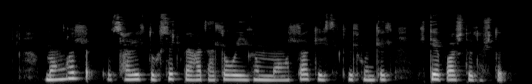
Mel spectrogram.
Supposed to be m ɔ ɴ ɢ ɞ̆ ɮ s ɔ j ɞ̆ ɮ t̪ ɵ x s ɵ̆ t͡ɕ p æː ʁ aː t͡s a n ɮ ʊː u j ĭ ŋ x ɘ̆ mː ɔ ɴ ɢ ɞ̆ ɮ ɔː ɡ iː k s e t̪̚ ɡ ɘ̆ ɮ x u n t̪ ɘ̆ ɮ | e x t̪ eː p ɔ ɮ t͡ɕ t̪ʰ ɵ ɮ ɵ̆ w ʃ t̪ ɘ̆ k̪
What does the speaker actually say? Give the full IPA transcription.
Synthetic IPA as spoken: m ɔ ɴ ɢ ɞ̆ ɮ s ɔ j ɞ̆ ɮ t̪ ɵ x s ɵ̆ t͡ɕ p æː ʁ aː t͡s a ɮ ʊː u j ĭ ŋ x ɘ̆ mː ɔ ɴ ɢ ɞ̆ ɮ ɔː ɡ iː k s e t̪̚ ɡ ɘ̆ ɮ x u n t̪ ɘ̆ ɮ | e x t̪ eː p ɔ ɮ t͡ɕ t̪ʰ ɵ ɮ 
